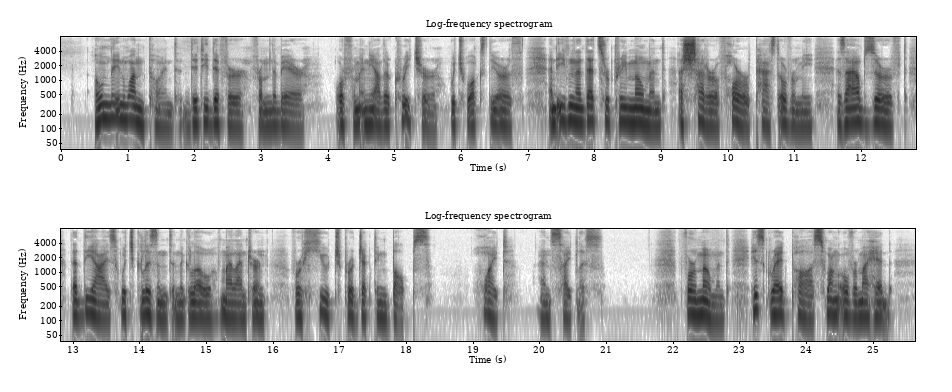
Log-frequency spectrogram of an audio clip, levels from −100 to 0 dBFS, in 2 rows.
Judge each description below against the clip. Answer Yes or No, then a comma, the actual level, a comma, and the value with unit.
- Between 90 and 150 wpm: Yes, average, 145 wpm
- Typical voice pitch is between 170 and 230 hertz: No, low, 120 Hz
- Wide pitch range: No, average, 2.7 semitones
